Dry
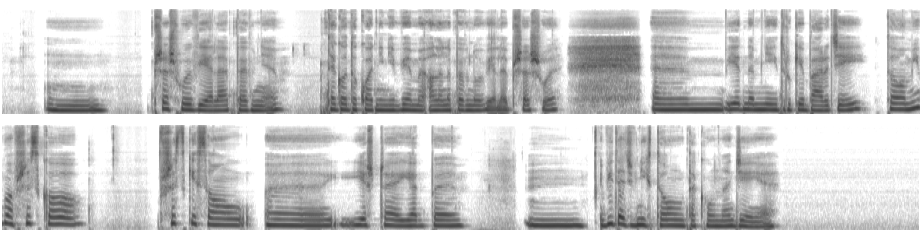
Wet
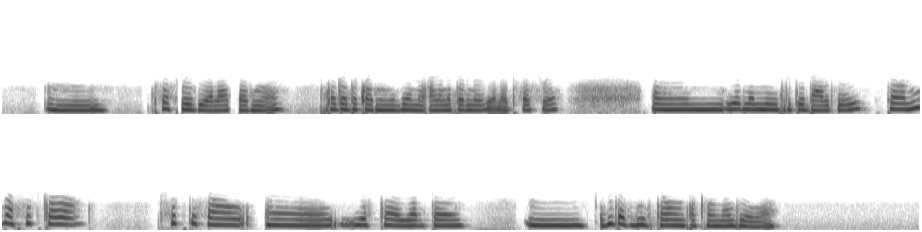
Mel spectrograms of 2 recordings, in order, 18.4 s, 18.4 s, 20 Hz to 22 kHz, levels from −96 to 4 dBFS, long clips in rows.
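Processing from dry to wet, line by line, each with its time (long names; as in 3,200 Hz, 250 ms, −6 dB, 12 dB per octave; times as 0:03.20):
0:01.75–0:02.42: noise gate −31 dBFS, range −41 dB
0:09.83–0:10.82: spectral tilt +1.5 dB per octave
whole clip: Butterworth low-pass 930 Hz 72 dB per octave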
